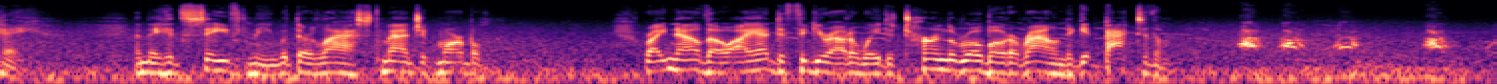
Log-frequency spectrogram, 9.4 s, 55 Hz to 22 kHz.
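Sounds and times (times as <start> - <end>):
speech: 0.0 - 3.2, 3.9 - 8.3
dog barking: 7.7 - 9.3.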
